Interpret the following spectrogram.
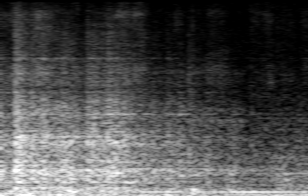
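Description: Steady low hum with faint handling noise as the coupling nut of a corrugated drain hose is twisted by hand onto a stainless steel sink's drain.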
